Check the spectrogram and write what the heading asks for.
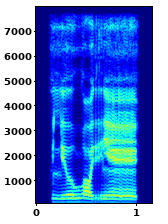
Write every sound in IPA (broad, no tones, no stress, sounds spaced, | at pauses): lʲ o w ɔ rʲ ɛ̃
